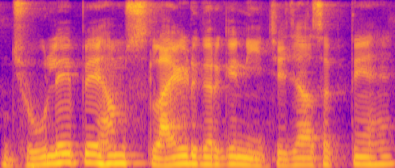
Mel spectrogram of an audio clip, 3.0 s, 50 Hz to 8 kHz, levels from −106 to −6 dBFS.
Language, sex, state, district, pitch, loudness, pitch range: Hindi, male, Uttar Pradesh, Lucknow, 125 Hz, -17 LUFS, 120-135 Hz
